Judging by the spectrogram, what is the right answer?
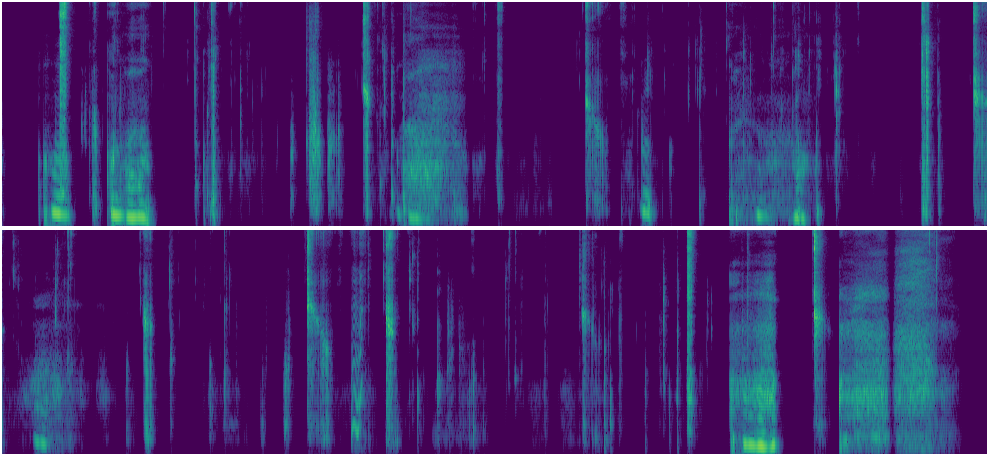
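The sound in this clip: Soft chewing and eating sounds, many faint, close bites and wet mouth noises in irregular bursts separated by near silence, with quiet whispering in places.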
